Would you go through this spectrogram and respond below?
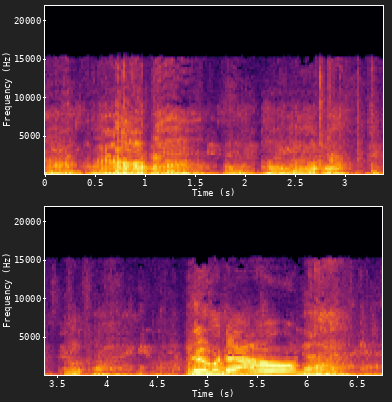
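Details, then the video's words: Boston Terrier and Whippet mix dog during a game of tug-of-war, growling in a steady, choppy rumble before breaking into a high, wavering whine toward the end. "Boston Terrier and Whippet mix playing tug-of-war."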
